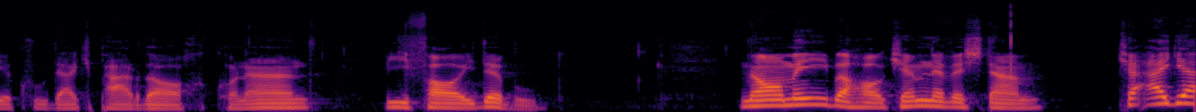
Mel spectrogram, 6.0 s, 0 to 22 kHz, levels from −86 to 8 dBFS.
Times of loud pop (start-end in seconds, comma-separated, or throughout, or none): 5.06-5.08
